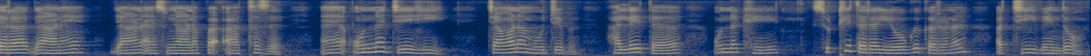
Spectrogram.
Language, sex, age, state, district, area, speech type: Sindhi, female, 45-60, Rajasthan, Ajmer, urban, spontaneous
